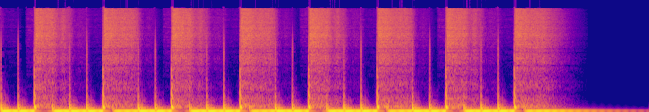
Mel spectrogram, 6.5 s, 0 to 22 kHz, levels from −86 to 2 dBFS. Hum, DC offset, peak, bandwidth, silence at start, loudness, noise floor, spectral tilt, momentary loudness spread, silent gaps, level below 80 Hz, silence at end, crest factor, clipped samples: none; under 0.1%; 0 dBFS; 17 kHz; 0 s; -9 LUFS; -31 dBFS; -4 dB/octave; 3 LU; none; -6 dBFS; 0.3 s; 6 dB; 0.5%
